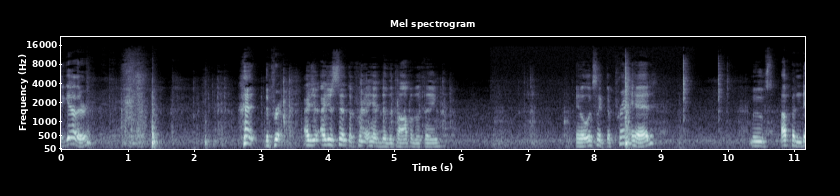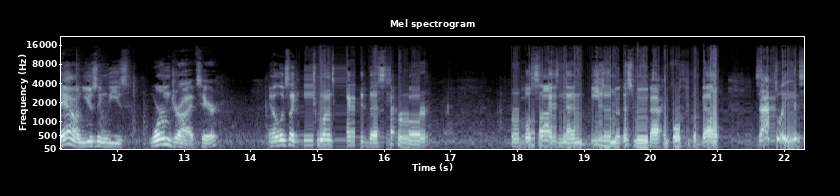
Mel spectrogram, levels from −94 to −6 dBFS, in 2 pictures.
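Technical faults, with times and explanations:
14.69–22.31 s, robotic sound from repeated short buffers: a rigid, metallic buzz at 66.8 Hz, likely from audio arriving late, with about 15 ms chunks looped in place of most of the real sound.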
